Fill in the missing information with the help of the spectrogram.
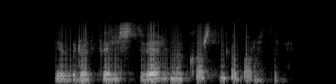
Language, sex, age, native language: Icelandic, female, 20-29, Icelandic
